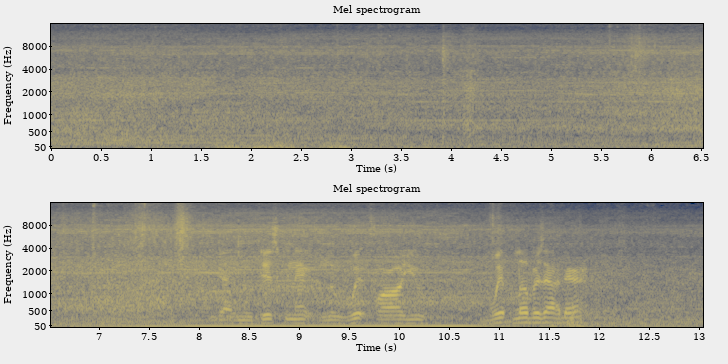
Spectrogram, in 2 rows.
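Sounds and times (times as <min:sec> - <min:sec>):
compressor humming: 0:00.0 - 0:13.0
condenser fan rushing: 0:00.0 - 0:13.0.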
